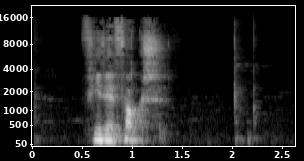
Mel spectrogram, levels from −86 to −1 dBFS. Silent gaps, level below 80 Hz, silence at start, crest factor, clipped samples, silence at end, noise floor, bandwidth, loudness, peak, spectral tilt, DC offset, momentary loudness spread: none; -60 dBFS; 0.5 s; 20 dB; under 0.1%; 1.3 s; -70 dBFS; 16.5 kHz; -24 LUFS; -8 dBFS; -4.5 dB/octave; under 0.1%; 11 LU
